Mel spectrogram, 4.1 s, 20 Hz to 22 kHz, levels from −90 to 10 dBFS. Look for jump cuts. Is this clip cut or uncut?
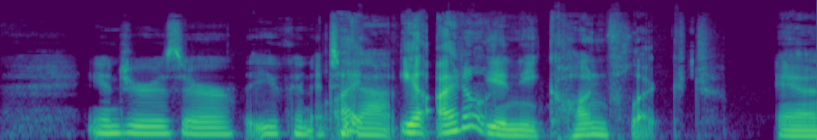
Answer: cut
